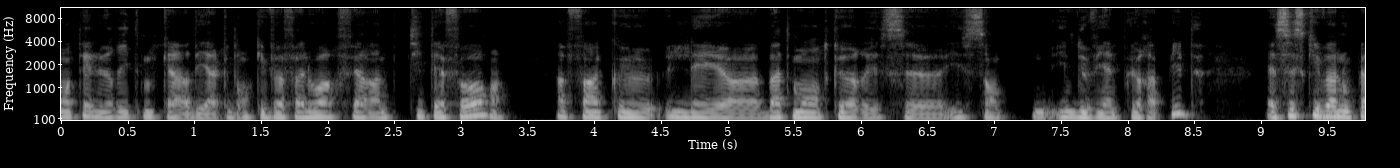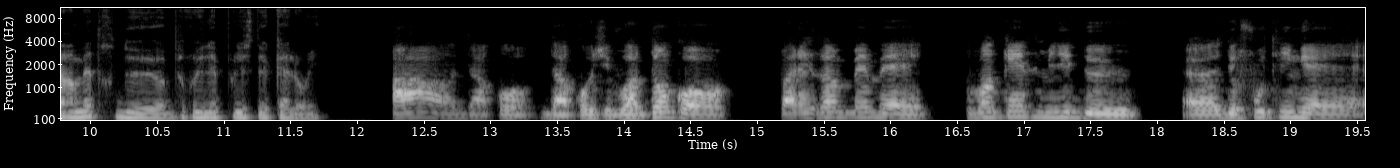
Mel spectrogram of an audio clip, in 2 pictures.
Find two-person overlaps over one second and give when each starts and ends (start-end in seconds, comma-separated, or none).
none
